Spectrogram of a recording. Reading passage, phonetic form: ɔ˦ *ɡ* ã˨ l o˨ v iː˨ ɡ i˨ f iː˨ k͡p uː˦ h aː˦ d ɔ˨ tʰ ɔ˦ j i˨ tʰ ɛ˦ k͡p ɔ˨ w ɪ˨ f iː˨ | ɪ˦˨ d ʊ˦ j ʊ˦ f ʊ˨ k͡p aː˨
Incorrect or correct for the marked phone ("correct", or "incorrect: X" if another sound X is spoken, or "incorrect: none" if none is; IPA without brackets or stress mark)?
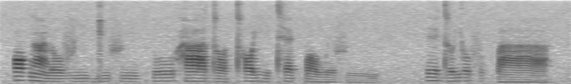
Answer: correct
